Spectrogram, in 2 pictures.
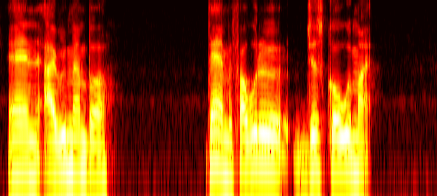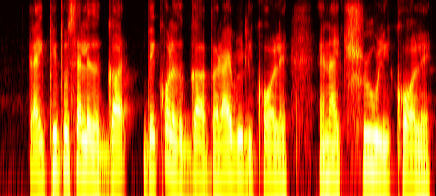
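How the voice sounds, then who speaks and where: A woman's voice: low-pitched, darkish tone, no room sound. Middle-aged woman telling her story, dry sound. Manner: emotional, repetitive, faith-driven. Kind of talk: personal testimony monologue. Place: New York.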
